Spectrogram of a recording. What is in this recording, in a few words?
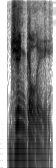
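"gingili", American English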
